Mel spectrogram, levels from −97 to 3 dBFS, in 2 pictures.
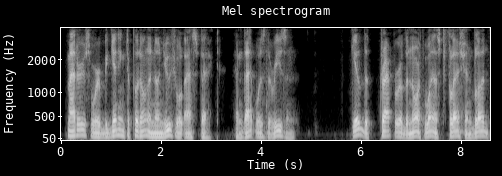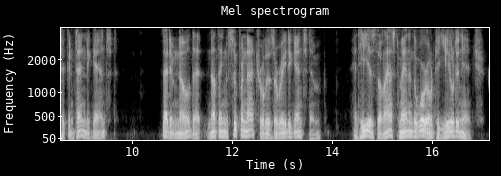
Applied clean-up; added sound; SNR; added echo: none; none; none; none.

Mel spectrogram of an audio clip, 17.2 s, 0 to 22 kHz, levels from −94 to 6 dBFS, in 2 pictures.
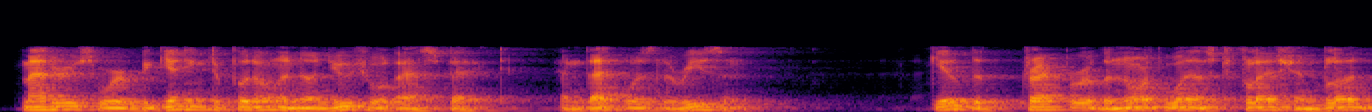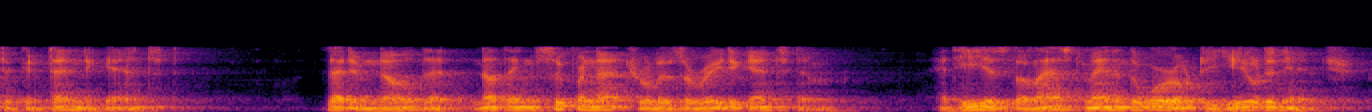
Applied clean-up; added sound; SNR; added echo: none; none; none; reverberation time 1.0 s.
